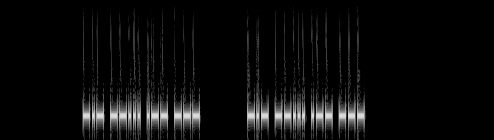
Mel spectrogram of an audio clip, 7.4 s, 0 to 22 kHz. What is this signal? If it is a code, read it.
Morse code, heard as a keyed tone, about 36 wpm, 700 Hz. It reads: K7WO K7WO
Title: USA Call Signs - 4 Characters - Repeated 2x - 35wpm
